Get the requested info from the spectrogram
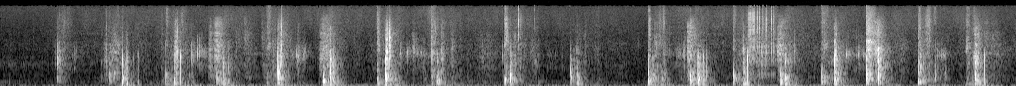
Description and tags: Walking On A Wooden Floor
feet, floor, foot, footstep, footsteps, ground, hardwood, shoes, step, stepping, steps, walk, walking, wood, wooden-floor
